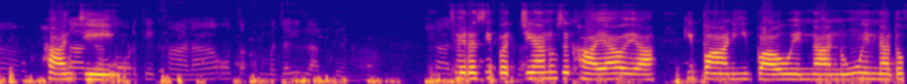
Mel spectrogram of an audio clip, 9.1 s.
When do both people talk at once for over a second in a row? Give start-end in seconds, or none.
4.5-6.1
